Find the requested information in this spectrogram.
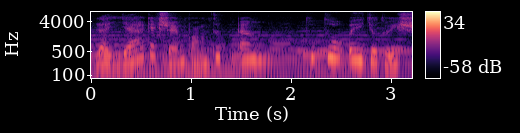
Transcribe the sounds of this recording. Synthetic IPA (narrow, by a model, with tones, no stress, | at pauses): laː˨˩zaː˨˦kaː˦˥k̚saː˧˩nfə˧˩mt̪ʰɨ˦˥k̚ʔa˧n | t̪ʰu˦˥p̚t̪ʰu˧ʔi˧t͡ɕɔ˧t̪ʰwḭ˧˩s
